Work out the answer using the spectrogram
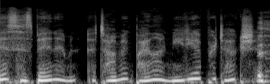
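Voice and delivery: gentle, soft public-radio announcer voice. Redoing the podcast's production credit on the sign-off, NPR voice. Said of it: "this is my NPR".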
